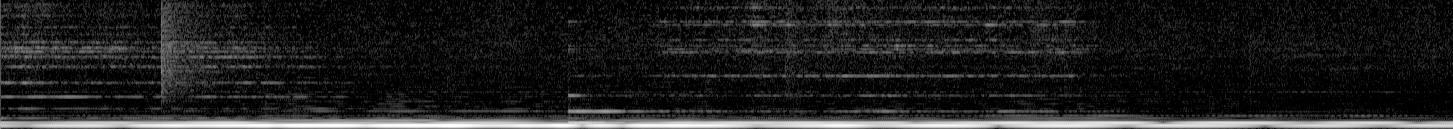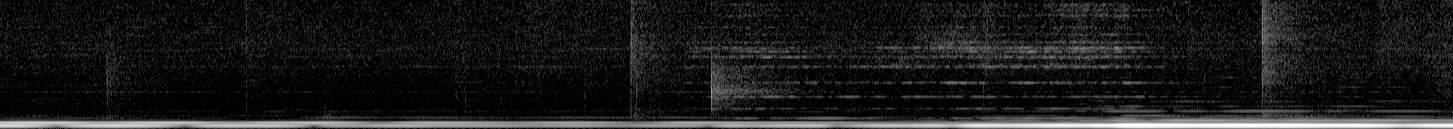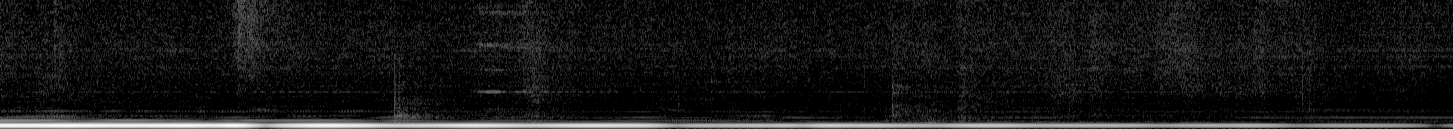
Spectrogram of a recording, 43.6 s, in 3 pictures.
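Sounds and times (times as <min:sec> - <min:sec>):
sound bath tone: 0:00.0 - 0:42.9.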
